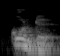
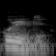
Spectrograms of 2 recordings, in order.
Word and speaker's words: could: Pronounce करते हैं कुड, नॉट कुल्ड।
